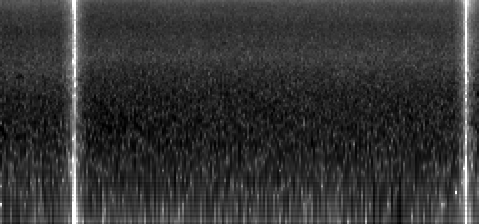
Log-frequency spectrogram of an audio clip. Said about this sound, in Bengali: সমুদ্রে এখন প্রবল ঢেউ, জল একেবারে পাড়ে চলে এসছে।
